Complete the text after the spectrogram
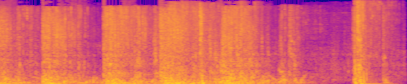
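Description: A pickaxe strikes and breaks through wooden boards.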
